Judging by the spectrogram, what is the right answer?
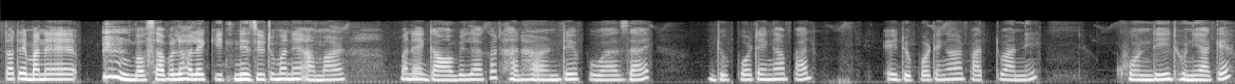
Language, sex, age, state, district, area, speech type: Assamese, female, 18-30, Assam, Sivasagar, rural, spontaneous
